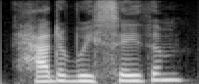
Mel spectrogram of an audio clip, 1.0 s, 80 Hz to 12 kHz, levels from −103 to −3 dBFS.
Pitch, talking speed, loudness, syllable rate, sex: 215 Hz, 300 wpm, -18 LUFS, 7.9 syllables/s, female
